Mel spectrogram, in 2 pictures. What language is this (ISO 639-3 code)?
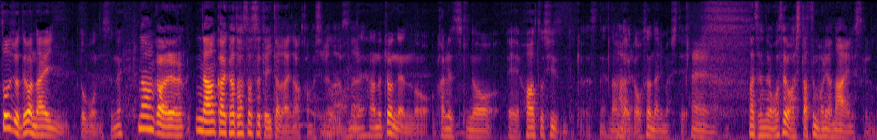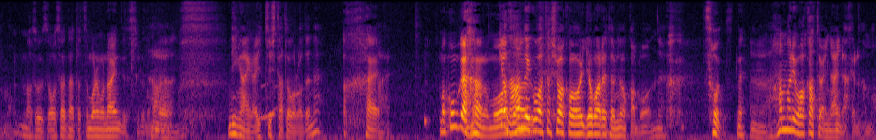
jpn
